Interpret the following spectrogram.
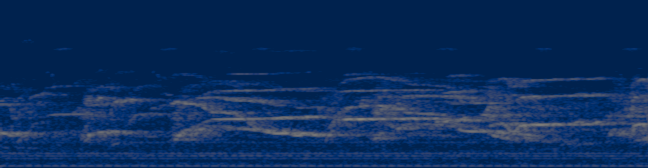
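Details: A group of coyotes passing through the area early in the morning, several voices howling together in rising and falling wavering tones, some yipping, layered over a constant low droning hum.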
